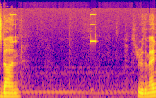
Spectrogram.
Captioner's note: buzzing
